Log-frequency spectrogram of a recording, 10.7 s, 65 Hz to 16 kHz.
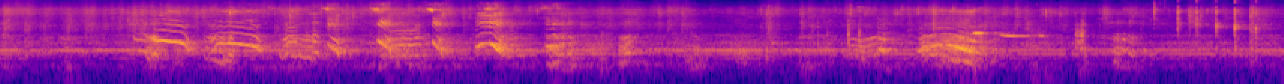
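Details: Basset Hound puppies of Flisa and Ogoogoo, 43 days old, born 15 May 2014 and recorded 27 June, whimpering indoors: bursts of high, bending whines and short yelps in clusters, with quieter pauses between and a final run of whines.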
